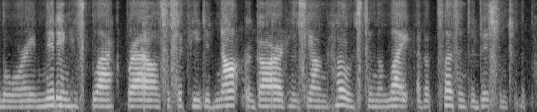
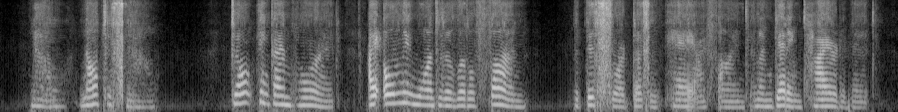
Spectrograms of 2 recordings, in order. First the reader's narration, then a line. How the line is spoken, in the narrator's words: made her answer in a whisper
